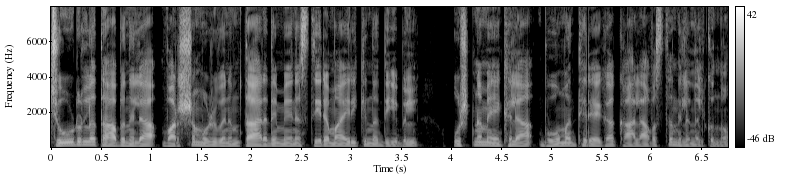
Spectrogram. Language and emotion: Malayalam, neutral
